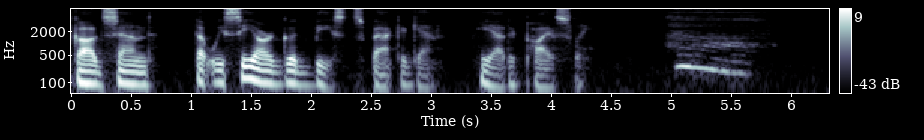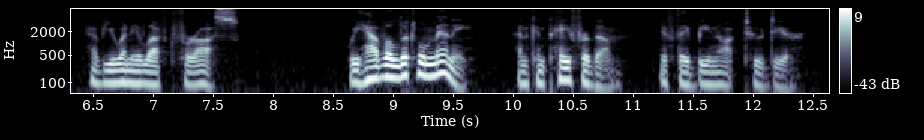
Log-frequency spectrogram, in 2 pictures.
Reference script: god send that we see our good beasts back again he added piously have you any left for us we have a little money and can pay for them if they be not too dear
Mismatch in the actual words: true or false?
true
